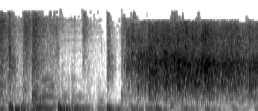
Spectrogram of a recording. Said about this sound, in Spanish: Y vamos con este aplauso porque el Colegio de Arquitectos de Valladolid y el Museo Patio Herediano de Arte Contemporáneo Español están celebrando hoy lunes este Día Mundial de la Arquitectura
